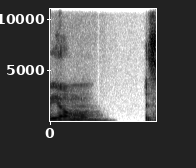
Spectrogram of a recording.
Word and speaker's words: 泳ぐ: So in Tokyo area, it's pronounced 泳ぐ. So instead of gu, we are saying ng. Yeah. Some nasal sound.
